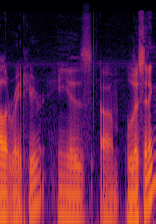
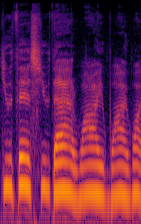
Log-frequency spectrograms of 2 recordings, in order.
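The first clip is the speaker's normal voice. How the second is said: angry ranting voice rising to a very high pitch; 12 semitones higher, 4 dB louder than usual. Explaining intonation by showing how angry voices rise, demonstrating an angry raised voice. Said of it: "their voice tends to go way higher".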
